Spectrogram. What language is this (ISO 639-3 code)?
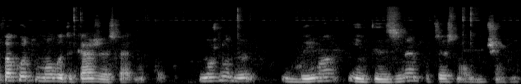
bul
